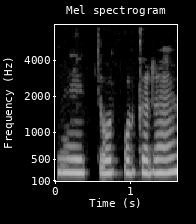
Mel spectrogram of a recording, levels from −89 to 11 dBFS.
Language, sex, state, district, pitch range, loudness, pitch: Hindi, female, Bihar, Gaya, 240-250 Hz, -24 LUFS, 245 Hz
